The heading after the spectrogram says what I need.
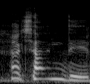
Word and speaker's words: Candi: I know what chandi means. Yes, sweets. No. The kind you eat. No, it means like a big, massive, major temple. A candy temple. Chandi, the right pronunciation is Chandi, Gordon.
